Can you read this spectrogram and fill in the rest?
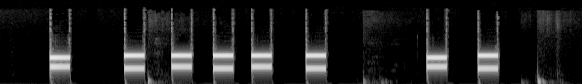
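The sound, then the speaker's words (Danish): Eight clear touch-tone beeps as a mobile phone number is entered again on a keypad, coming in a quick irregular rhythm with a short pause before the last two, plus a few soft button clicks. “please enter the mobile number again.”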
